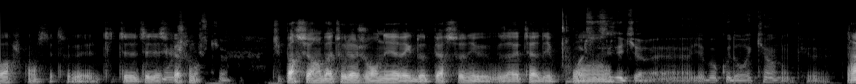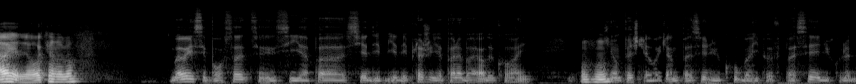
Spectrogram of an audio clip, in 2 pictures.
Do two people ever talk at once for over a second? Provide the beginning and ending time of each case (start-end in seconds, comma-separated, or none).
none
